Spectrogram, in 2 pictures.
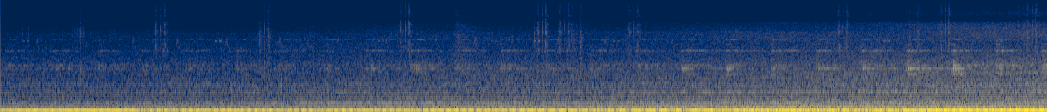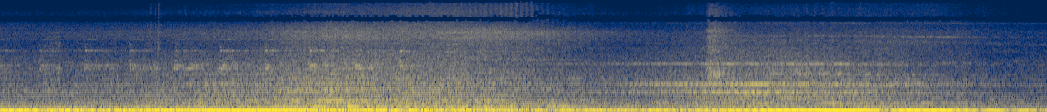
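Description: A diesel-hauled freight train approaches and passes close by. The locomotives' engines and rolling noise grow steadily louder, peaking as the engines go by, and then the freight cars rumble and clatter past. A strong low rumble runs under it all.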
